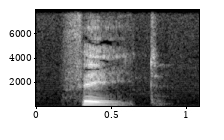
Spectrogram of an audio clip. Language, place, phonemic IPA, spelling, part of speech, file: Jèrriais, Jersey, /feit/, fête, noun, Jer-fête.ogg
- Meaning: holiday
